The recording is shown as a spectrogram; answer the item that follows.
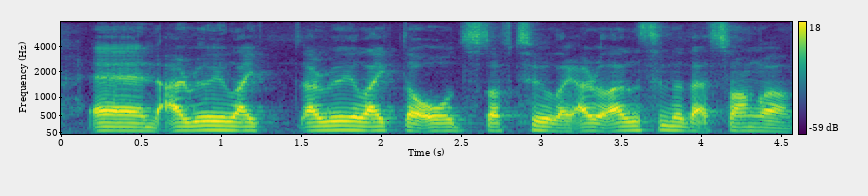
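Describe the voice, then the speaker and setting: Delivered at a moderate pace, this dark, mellow voice keeps a fairly even intonation and very even loudness. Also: man, fairly low pitch for a man. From Southern California, Orange County (Costa Mesa). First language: Spanish. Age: 20s. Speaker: singer and rapper. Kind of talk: casual interview. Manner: casual, many fillers.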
